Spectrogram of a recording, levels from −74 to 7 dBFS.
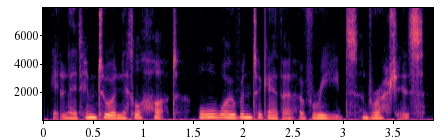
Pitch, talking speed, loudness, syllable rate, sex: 195 Hz, 215 wpm, -16 LUFS, 5.5 syllables/s, female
